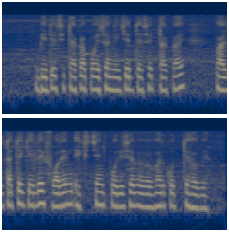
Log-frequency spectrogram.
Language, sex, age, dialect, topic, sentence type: Bengali, male, 18-24, Western, banking, statement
